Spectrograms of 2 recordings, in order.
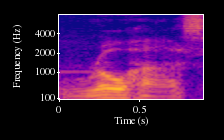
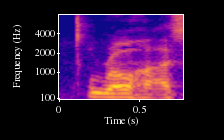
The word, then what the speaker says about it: RoHS: reduction of hazardous substances it's pronounced Rojas as far as I can tell it's a directive that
